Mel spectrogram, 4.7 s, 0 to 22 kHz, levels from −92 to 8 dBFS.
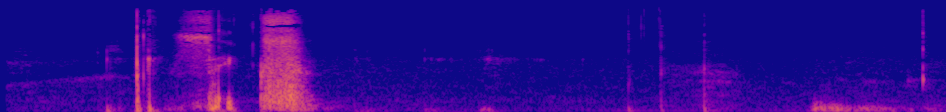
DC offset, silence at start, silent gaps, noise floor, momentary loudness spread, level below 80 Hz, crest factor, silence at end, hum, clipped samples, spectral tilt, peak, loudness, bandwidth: under 0.1%; 0.55 s; none; -74 dBFS; 23 LU; -58 dBFS; 32 dB; 0.3 s; none; under 0.1%; -4 dB/octave; -8 dBFS; -33 LUFS; 16.5 kHz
